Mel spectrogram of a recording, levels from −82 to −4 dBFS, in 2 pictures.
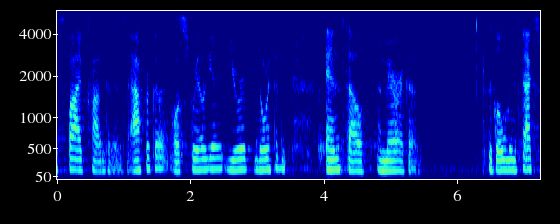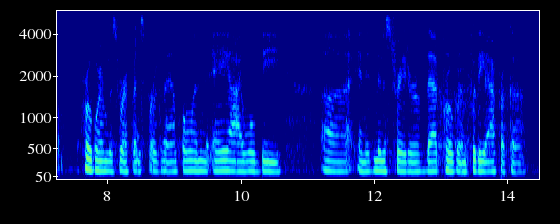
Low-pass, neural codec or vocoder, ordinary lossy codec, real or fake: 5.4 kHz; vocoder, 44.1 kHz, 128 mel bands, Pupu-Vocoder; AAC, 24 kbps; fake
